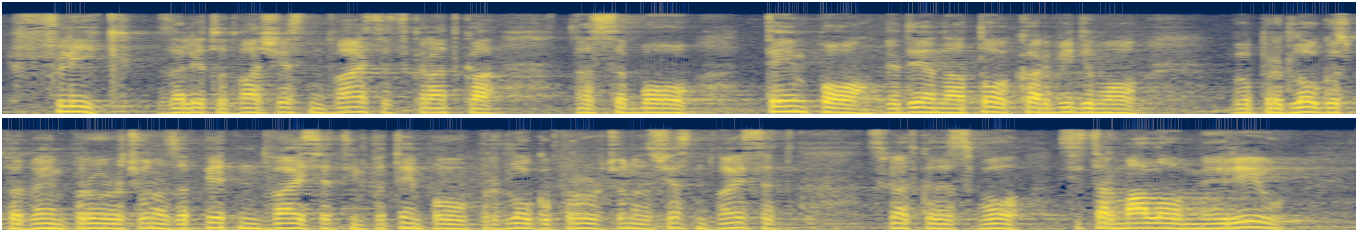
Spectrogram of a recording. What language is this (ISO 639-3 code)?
slv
